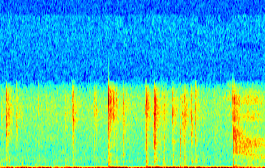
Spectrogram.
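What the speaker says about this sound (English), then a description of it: "I'm just going to type in a few names" Fingers type on a computer keyboard in a quick, uneven run of close clicking keystrokes with a few heavier taps, with no speech over it.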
